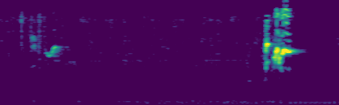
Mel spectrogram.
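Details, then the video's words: Male sooty-headed bulbul, a lure for trapping in forest: a faint whistled note early, then after a pause one strong, sharp chirped call with a bright ringing tail, low hum underneath. "pikat burung kutilang jantan buat pancingan di dalam hutan"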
